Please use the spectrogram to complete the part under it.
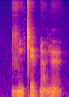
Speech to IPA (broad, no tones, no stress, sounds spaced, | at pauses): ɮ ĩ ǀ ɛ b ɗ ɑ̃ ɡ œ̃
